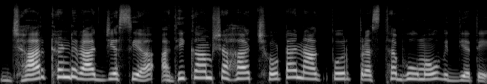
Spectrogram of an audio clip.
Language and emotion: Sanskrit, neutral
